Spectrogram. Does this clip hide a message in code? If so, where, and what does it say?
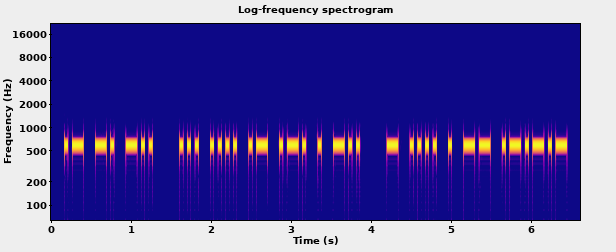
Yes: Morse code from 0.2 to 6.5 s, heard as a keyed tone, about 25 wpm, 600 Hz. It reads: AND SHARED THEM.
